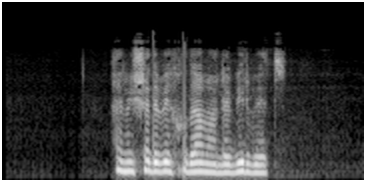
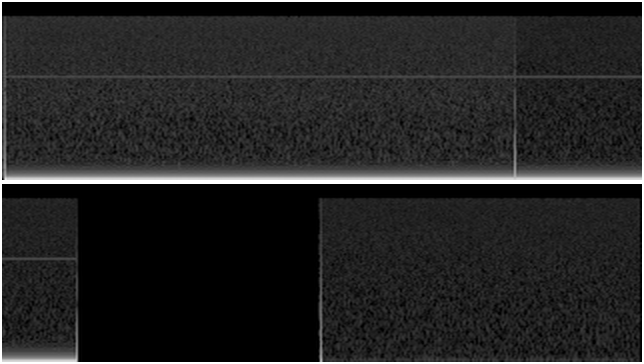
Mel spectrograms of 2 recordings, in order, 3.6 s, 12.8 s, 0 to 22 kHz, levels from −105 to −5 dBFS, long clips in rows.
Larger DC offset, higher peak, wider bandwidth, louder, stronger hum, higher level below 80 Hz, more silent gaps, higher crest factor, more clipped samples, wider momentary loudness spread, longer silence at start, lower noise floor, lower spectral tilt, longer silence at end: neither; first, -6 dBFS vs -22 dBFS; second, 7.8 kHz vs 15.5 kHz; first, -19 LUFS vs -59 LUFS; neither; second, -66 dBFS vs -56 dBFS; second, none vs 7.15-9.57 s; first, 16 dB vs 6 dB; neither; second, 10 LU vs 19 LU; first, 1.1 s vs 0 s; first, -80 dBFS vs -71 dBFS; about the same, -6 dB/octave vs -6 dB/octave; first, 0.8 s vs 0 s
